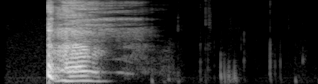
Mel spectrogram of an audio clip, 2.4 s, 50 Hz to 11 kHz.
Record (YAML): cough_length: 2.4 s
cough_amplitude: 32768
cough_signal_mean_std_ratio: 0.3
survey_phase: beta (2021-08-13 to 2022-03-07)
age: 45-64
gender: Female
wearing_mask: 'No'
symptom_none: true
smoker_status: Never smoked
respiratory_condition_asthma: false
respiratory_condition_other: false
recruitment_source: REACT
submission_delay: 1 day
covid_test_result: Negative
covid_test_method: RT-qPCR
influenza_a_test_result: Negative
influenza_b_test_result: Negative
